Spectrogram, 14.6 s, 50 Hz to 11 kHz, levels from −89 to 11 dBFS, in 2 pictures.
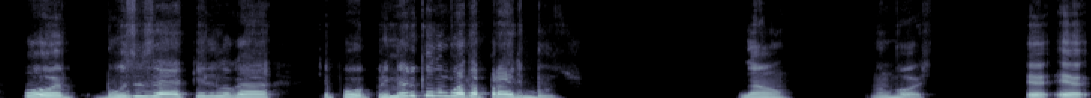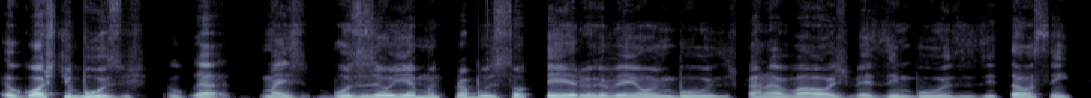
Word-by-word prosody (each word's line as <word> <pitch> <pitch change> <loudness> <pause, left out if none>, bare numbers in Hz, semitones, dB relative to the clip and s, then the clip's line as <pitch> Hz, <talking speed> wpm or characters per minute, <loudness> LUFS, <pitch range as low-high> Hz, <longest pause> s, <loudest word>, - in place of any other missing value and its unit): pô, 290 -7 +7 0.3
Búzios 280 +10 0
é 295 -1 +6
aquele 295 +2 -2
lugar, 270 -3 +1 0.3
tipo, 235 -2 +1
primeiro 275 - +2
que 400 - -2
eu - - +2
não 360 - -1
gosto 320 -2 +7
da 305 - +6
praia 285 -2 +4
de 240 - -3
Búzios. 125 - -6 1.1
Não, 130 -6 -1 0.5
não 140 +7 -6
gosto. 180 - -4 0.6
Eh 120 -1 +2
eh, 120 -1 +2
eu 130 - +1
gosto 150 +6 +4
de 250 - +1
Búzios, 120 - +1
eu 110 0 -11
hã. - - -2 0.2
Mas 120 -2 -5
Búzios, 165 +9 -2
eu 200 -1 +4
ia 200 -1 +3
muito 185 -1 -2
para 190 - -2
Búzios 180 +1 -3
solteiro, 165 - +1
réveillon 135 -1 -1
em 150 - -3
Búzios, 120 -5 -4
carnaval, 115 -2 -3
às 110 +1 -6
vezes, 105 +1 -9
em 140 +3 -2
Búzios, 110 -4 -6
então 120 +3 -2
assim 125 -2 -8
145 Hz, 180 wpm, -23 LUFS, -, 1.1 s, pô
